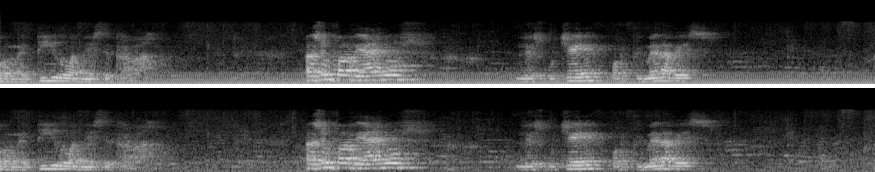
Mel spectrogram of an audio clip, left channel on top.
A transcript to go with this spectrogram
en este trabajo. Hace un par de años le escuché por primera vez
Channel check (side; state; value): left; noise; hum, 8 dB below the sound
